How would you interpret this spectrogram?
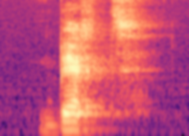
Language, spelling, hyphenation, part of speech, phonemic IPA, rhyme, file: Dutch, Bert, Bert, proper noun, /bɛrt/, -ɛrt, Nl-Bert.ogg
- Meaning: a male given name, equivalent to English Bert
